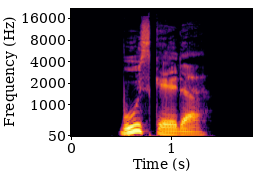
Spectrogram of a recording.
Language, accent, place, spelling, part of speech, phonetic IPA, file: German, Germany, Berlin, Bußgelder, noun, [ˈbuːsˌɡɛldɐ], De-Bußgelder.ogg
- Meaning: nominative/accusative/genitive plural of Bußgeld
